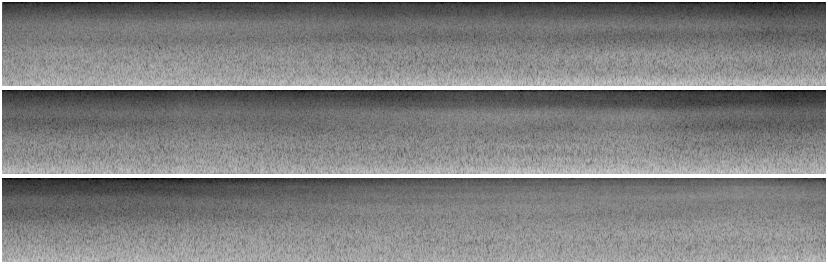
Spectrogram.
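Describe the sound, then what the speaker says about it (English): Steady roar of high ocean waves and gusting wind at Treasure Beach, St. Elizabeth, Jamaica, a dense continuous wash of surf and wind buffeting the microphone with no voices. "see the wave, look at the height of the wave. Very, very high."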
